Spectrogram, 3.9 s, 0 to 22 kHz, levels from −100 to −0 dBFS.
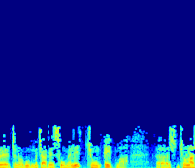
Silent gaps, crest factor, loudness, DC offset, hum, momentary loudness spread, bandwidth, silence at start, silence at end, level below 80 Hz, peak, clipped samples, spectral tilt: none; 18 dB; -32 LUFS; under 0.1%; none; 13 LU; 5.8 kHz; 0 s; 0 s; -64 dBFS; -12 dBFS; under 0.1%; -10.5 dB/octave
